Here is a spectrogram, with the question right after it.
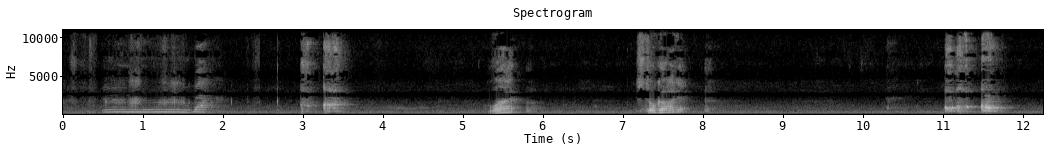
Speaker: a bad cough? Maybe you need just something to drink.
